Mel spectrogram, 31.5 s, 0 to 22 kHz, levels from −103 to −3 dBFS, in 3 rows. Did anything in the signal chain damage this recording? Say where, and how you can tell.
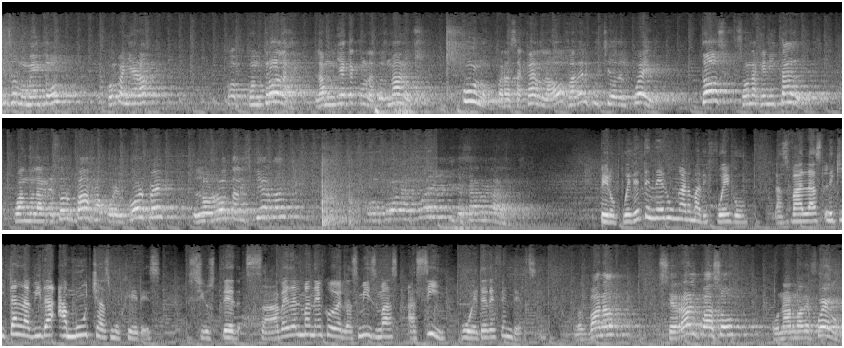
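No, nothing in the signal chain damaged this audio.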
